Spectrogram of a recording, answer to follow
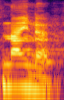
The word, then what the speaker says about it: niner: 9r and 100 year 9 is pronounced as niner remember this thing of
